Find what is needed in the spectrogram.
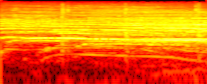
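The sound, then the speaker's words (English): A crowd cheers and shouts yeah loudly and continuously, many voices blending into a sustained roar, with a few sharp bursts punctuating it. “Now clap your hands and say yeah.”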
